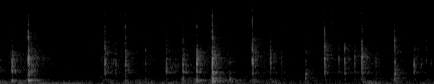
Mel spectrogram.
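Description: Fingertips and long nails tap the rim and sides of an open, medium-size rectangular cardboard puzzle box full of loose cardboard jigsaw pieces, and the box is shaken. About fifteen short, dry, sharp clicks come at an irregular pace, each with a bright top. A soft low rustle of the loose pieces runs underneath.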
